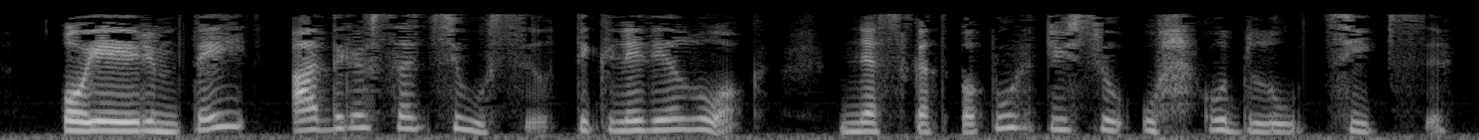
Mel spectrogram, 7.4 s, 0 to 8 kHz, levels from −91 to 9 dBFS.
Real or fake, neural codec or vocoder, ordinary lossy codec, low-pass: fake; autoencoder, 22.05 kHz, a latent of 192 numbers a frame, VITS, trained on many speakers; MP3, 24 kbps; 7.2 kHz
